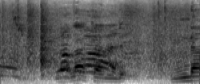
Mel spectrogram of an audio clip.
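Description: A man's voice in short phrases that rise and fall in pitch, the words not made out, with a brief click about half a second in.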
